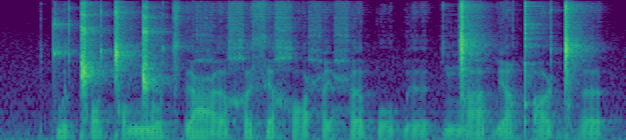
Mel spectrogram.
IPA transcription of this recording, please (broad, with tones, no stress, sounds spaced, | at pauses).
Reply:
tʷ ɛ˧ l ǁ ɔ˧ ǀ ɔ˩˧˩ ŋ͡ǁ o˧ t͡sʼ ɘ˧ ʕ ɜ˩˧˩ χ ɘ˧ s e˧ χ ɔ˩˧˩ ħ e˩˧˩ ħ ɜ˧ p o˩˧˩ ɓ ɘ˧ | ŋ͡ǀ a˩˧˩ ɓ e˧ qʼ ə˞˩˧˩ ɡ͡ǀ ɜ˩˧˩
